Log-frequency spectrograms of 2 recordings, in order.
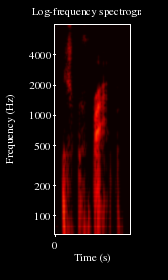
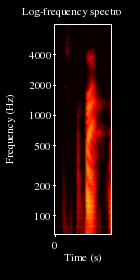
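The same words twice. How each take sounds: First: Breathy whispered aside; unvoiced whisper of disgust. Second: Said out loud with a bit more force; a firmer, slightly louder verdict; emphatic. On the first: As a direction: hiss it under the breath, no voice. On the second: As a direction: land it firmly this time. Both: Real, not acted. Telling Dad to drop turkey.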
